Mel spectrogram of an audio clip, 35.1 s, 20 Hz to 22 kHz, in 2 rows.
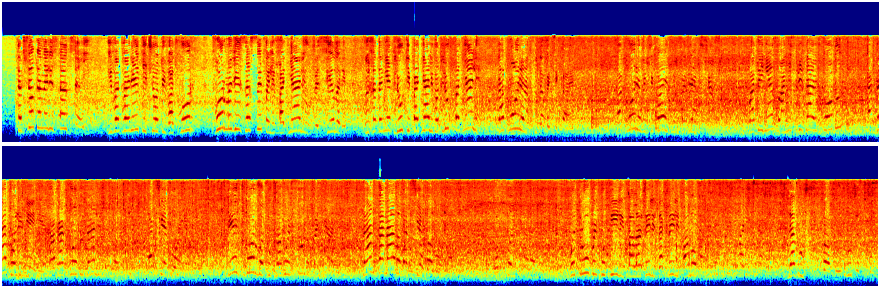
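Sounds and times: water rushing from manhole: 0.0s - 35.0s
voices: 0.3s - 35.0s.

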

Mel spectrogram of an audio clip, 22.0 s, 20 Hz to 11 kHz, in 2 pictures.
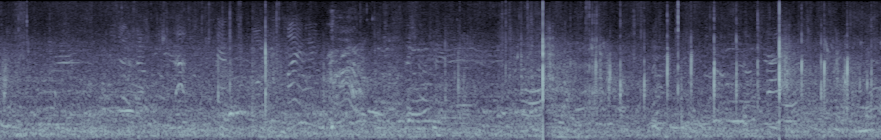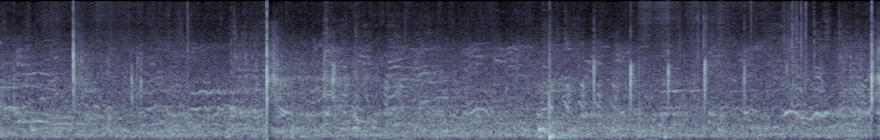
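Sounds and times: distant voices: 0.0s - 22.0s
bat cracking ball: 14.3s - 15.3s.

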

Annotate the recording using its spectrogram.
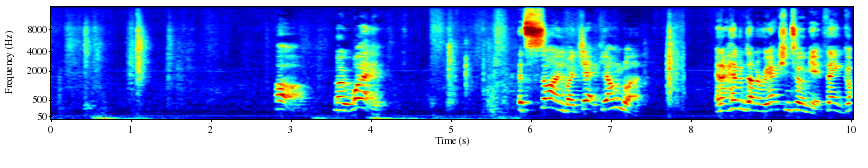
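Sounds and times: low steady hum: 0.0s - 10.0s
soft rustles and bumps: 3.3s - 5.9s.

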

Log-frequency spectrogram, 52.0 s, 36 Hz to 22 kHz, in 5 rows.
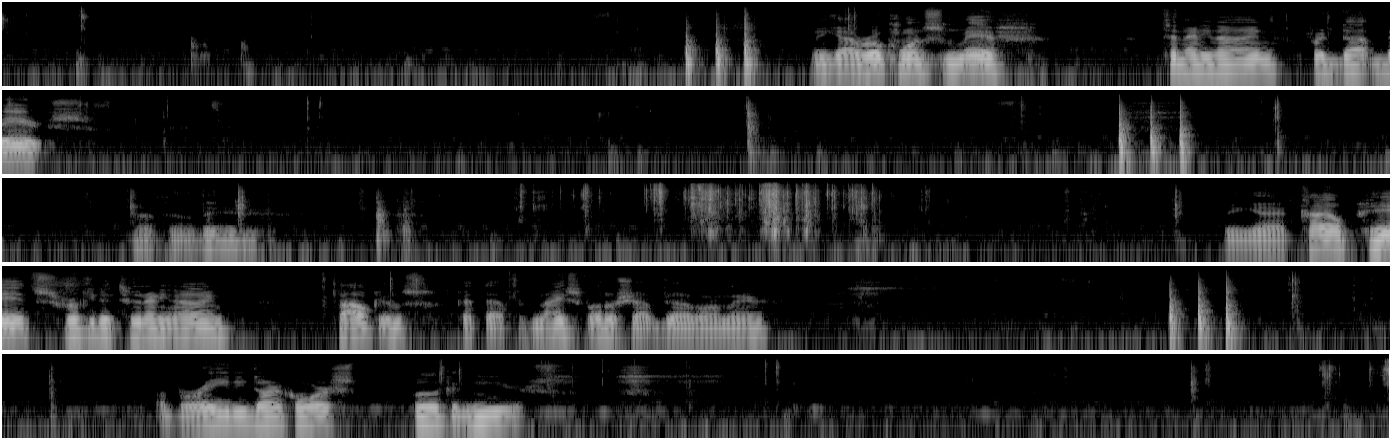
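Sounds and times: cards knocked against tabletop: 5.1s - 5.7s, 18.8s - 19.4s, 40.0s - 40.6s
cards rustling: 6.2s - 7.6s, 17.4s - 29.8s, 44.1s - 52.0s
foil wrapper tearing and crinkling: 24.7s - 27.8s, 51.5s - 52.0s.

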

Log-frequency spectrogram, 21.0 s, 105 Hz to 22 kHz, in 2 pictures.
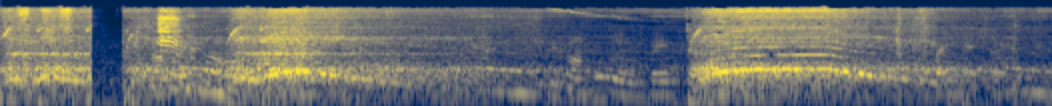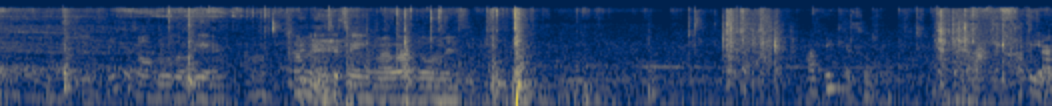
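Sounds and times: balloon inflator whine: 0.0s - 6.2s, 6.8s - 11.4s.

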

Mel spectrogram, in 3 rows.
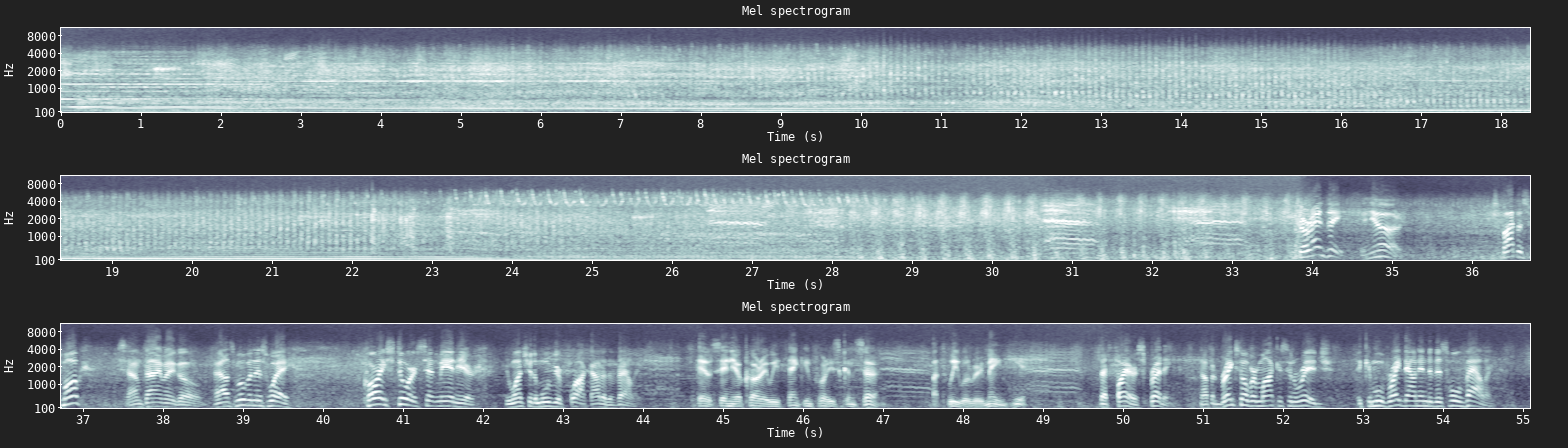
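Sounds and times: helicopter engine and rotor drone: 0.0s - 41.0s.

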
